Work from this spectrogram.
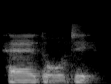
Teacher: So we have to read 해도 D, but the D sound here changed to J sound. So we read 해도지.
